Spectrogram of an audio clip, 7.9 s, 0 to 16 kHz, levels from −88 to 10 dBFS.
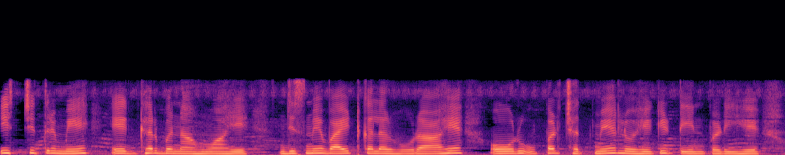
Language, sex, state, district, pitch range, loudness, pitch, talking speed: Hindi, female, Uttar Pradesh, Saharanpur, 195-235 Hz, -15 LUFS, 220 Hz, 175 wpm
